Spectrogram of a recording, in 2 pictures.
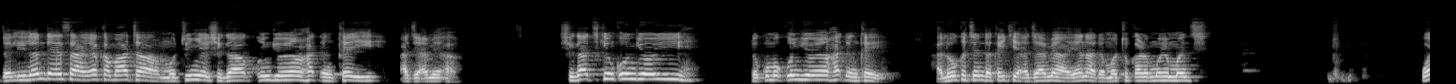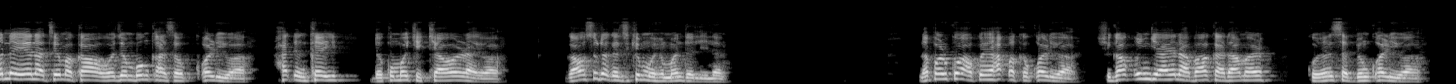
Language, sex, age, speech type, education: Hausa, male, 30-45, spontaneous, secondary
